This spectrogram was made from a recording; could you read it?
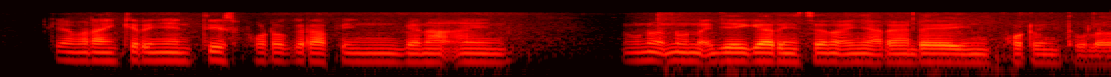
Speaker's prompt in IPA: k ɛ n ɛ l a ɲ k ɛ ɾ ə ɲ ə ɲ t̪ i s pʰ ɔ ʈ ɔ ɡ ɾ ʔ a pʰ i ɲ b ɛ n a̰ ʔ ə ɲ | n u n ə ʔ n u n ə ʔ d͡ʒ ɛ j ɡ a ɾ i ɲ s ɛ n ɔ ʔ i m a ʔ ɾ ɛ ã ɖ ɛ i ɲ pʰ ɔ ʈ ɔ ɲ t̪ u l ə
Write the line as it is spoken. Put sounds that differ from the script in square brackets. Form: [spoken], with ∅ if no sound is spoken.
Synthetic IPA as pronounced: k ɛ [m] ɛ [ɾ] a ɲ k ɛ ɾ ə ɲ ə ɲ t̪ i s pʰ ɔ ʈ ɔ ɡ ɾ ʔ a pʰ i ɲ b ɛ n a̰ ʔ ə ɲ | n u n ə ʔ n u n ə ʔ d͡ʒ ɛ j ɡ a ɾ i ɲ s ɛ n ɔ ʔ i [ɲ] a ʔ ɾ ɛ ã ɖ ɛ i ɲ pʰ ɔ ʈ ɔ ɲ t̪ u l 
